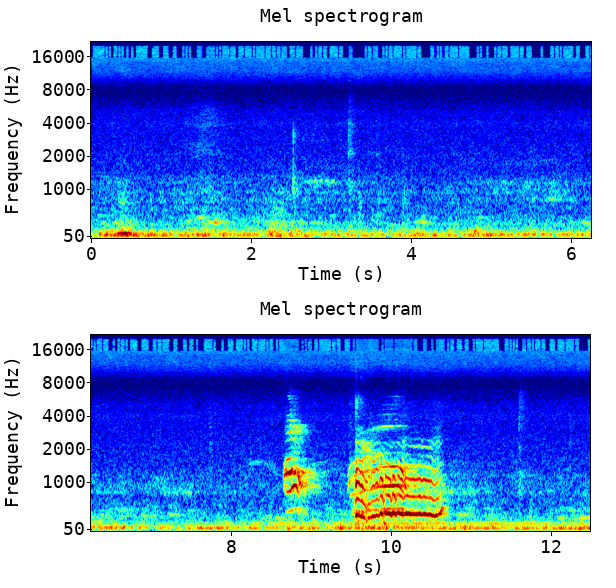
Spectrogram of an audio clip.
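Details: Sacred Birman cat calling toward a seagull indoors; after a long quiet stretch comes a short bright call, then a longer, wavering, nasal chatter lasting about a second.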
